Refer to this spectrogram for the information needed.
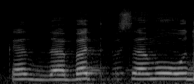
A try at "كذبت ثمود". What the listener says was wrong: کذبت ثمود. سا نہیں ہے, ثمود ہے.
